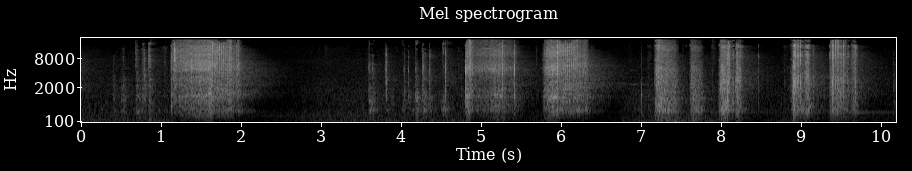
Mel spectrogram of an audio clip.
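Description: A ratchet wrench with a 19mm socket tightens the bolts of a crossbar-style tow base plate, giving close, loud bursts of rapid clicking separated by short pauses, with no talking.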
